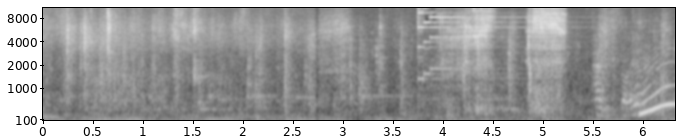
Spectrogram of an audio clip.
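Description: People eating at a table: chopsticks and spoons clicking against bowls, with chewing noises. A short rising chime-like sound effect comes about four seconds in.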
